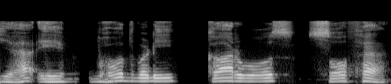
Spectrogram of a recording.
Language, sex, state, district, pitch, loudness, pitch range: Hindi, male, Uttar Pradesh, Saharanpur, 145 Hz, -17 LUFS, 130-150 Hz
